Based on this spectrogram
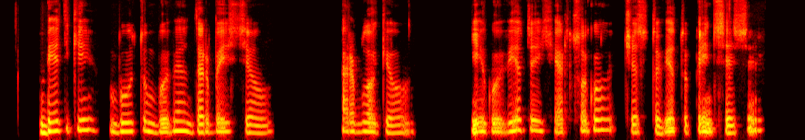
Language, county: Lithuanian, Klaipėda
